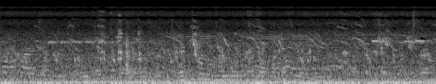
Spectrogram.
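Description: Caged live chickens clucking, many short calls overlapping throughout.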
